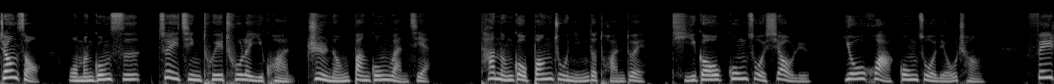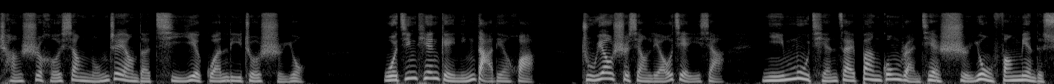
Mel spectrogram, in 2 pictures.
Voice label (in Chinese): 电话推销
